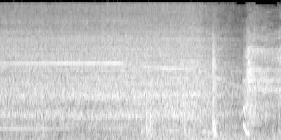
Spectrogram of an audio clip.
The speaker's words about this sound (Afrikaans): Kan die menger nog lank loop? Amper klaar.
